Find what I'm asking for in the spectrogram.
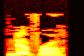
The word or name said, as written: Nevra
